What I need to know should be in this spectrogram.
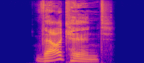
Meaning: present participle of werkeln
- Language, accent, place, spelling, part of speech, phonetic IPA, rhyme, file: German, Germany, Berlin, werkelnd, verb, [ˈvɛʁkl̩nt], -ɛʁkl̩nt, De-werkelnd.ogg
